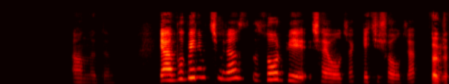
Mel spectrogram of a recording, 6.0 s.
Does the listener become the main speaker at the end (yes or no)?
no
